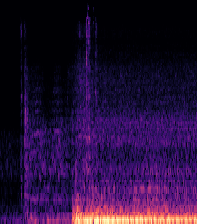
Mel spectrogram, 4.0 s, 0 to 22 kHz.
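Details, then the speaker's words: 1962 Chrysler 300 Sport V8, recently bought after sitting 15 years, cold start in the morning after a few pumps of the gas pedal: short crank, catches at once and settles into a steady, even, deep idle with no misses or knocks. "Just like that. And that is a cold start."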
